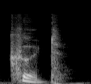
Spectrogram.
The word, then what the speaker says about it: could: able to swim now the L in could is silent so it could be written like this c u d and usually OU makes the sound ow here it makes the sound o o it is the past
